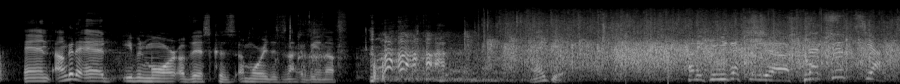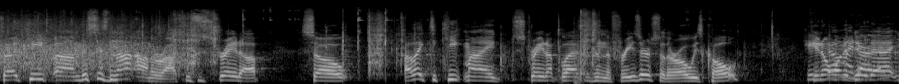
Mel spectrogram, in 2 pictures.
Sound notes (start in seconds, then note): 3.7 laughs; 4.5 applauding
